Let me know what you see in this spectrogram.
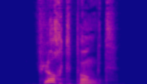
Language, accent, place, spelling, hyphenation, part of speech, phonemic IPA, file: German, Germany, Berlin, Fluchtpunkt, Flucht‧punkt, noun, /ˈflʊxtˌpʊŋ(k)t/, De-Fluchtpunkt.ogg
- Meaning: vanishing point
